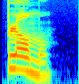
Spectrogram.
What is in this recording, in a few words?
grey zero, spanish, F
